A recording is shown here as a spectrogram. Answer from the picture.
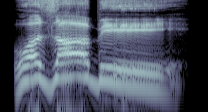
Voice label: blademaster pissed, zh; 剑圣（魔兽争霸3）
